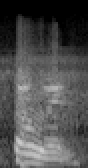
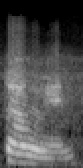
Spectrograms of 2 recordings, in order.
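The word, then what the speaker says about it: Samhain: um you know all holid we call it SE and that's of course spelled s a m h a i n but it's pronounced SE and that is Halloween too or all Hollows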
